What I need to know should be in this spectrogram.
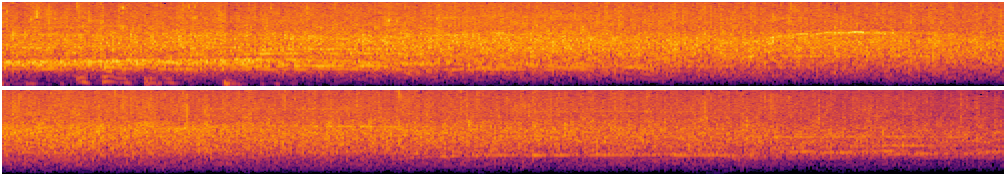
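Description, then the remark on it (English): Steady, dense applause from a large audience thanking Alison Roman at the end of a talk, loud and sustained throughout, gradually easing off slightly toward the end, with faint voices mixed in near the start. “I realized that the timer that I thought was counting down is now actually gone to counting up, so we are over time now, but can we please have a huge thank you for Alison Roman?”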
